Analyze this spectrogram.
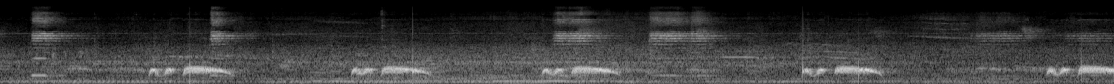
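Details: Spotted dove's 'thổ' voice calling to provoke newly caught doves: five low, husky coo phrases roughly every two seconds, with short bursts of sharp, higher-pitched noise in between.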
